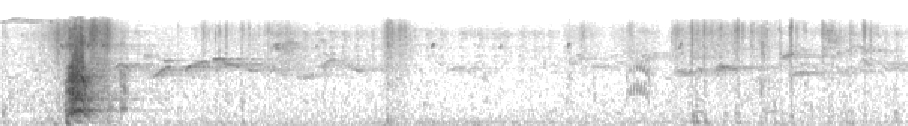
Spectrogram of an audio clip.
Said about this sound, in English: There's a dog loose in the wood.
